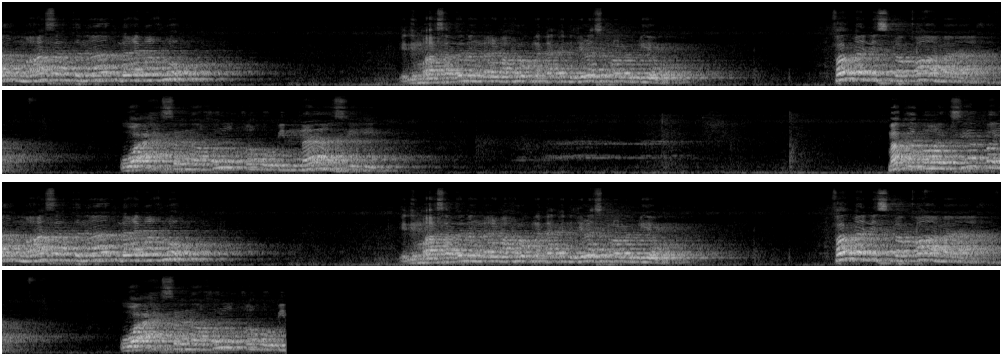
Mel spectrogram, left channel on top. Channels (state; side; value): drops out; right; at 12.9 s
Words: merasa tenang dari makhluk. Jadi merasa tenang dari makhluk nanti akan dijelaskan oleh beliau. Faman istaqama wa ahsana khulqahu bin nasi, maka barang siapa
